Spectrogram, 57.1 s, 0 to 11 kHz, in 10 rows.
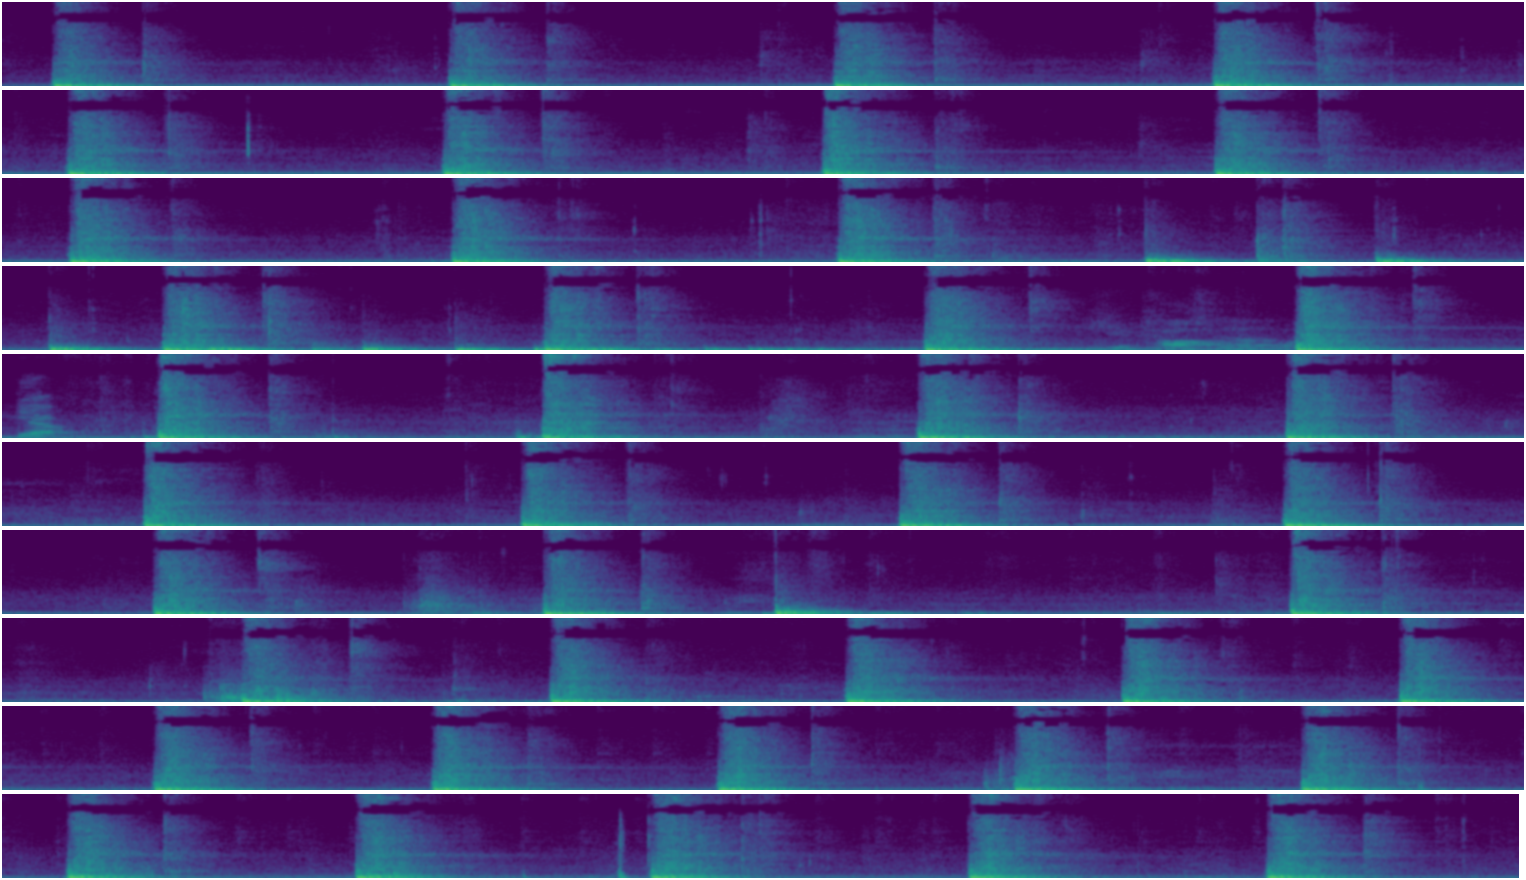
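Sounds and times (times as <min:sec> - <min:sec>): ball hitting a wall: 0:03.1 - 0:03.7, 0:14.5 - 0:21.1, 0:36.0 - 0:37.7.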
